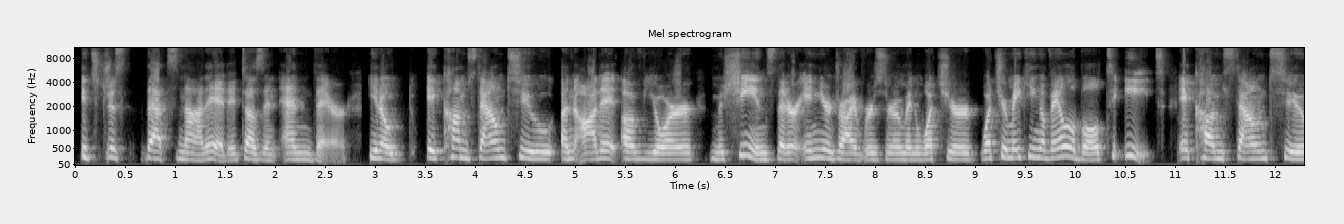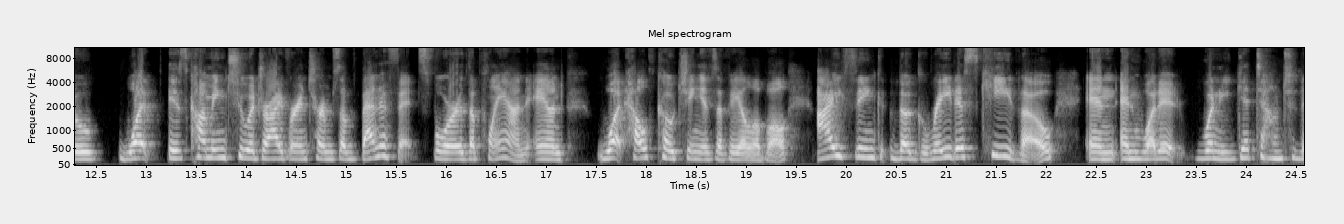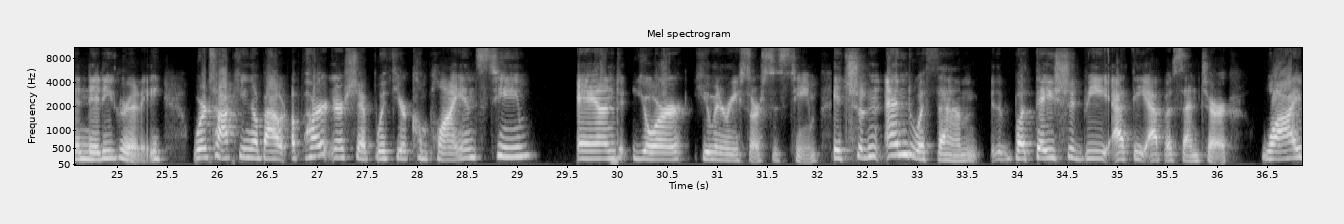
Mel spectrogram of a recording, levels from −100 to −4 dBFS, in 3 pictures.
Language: English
